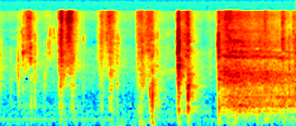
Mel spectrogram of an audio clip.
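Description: Tarot cards being shuffled and handled: a few light card snaps and taps, then a longer rustle of cards sliding together near the end.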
